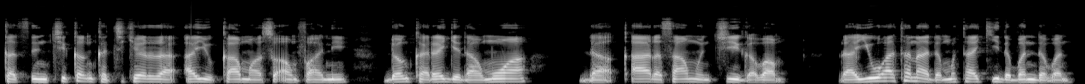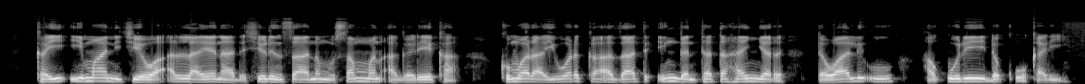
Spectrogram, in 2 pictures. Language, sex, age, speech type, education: Hausa, female, 15-29, spontaneous, secondary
